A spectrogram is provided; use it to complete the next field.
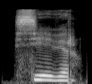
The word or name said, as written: sever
